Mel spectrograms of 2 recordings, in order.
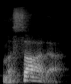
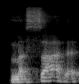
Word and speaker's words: Masada: ascend every year is Masada Masada is merely a Roman way to pronounce the Hebrew word Metz ah da fortress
